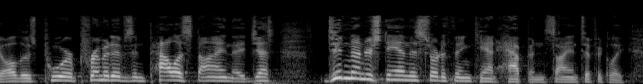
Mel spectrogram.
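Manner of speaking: normal talking voice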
